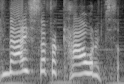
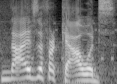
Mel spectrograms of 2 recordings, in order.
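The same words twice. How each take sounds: First: The voice is put on as slightly feminine. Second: The voice is the speaker's plain, unsoftened voice. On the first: "give her like a slightly feminine voice" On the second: "I can't do this accent really"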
